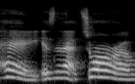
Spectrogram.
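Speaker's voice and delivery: usual speaking voice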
